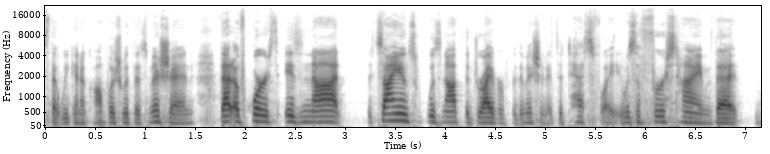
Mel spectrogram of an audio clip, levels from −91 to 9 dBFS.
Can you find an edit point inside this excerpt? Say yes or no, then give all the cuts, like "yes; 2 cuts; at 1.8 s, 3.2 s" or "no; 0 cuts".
no; 0 cuts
